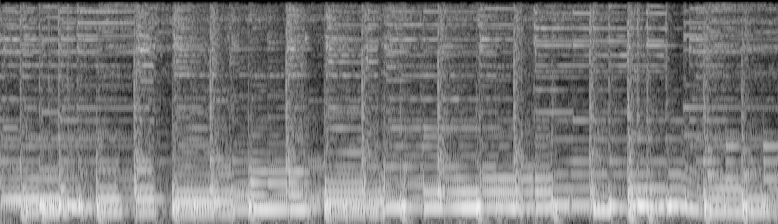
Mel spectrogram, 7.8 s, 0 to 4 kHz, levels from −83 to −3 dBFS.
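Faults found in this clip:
No faults found; call path band-limited to 4 kHz.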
